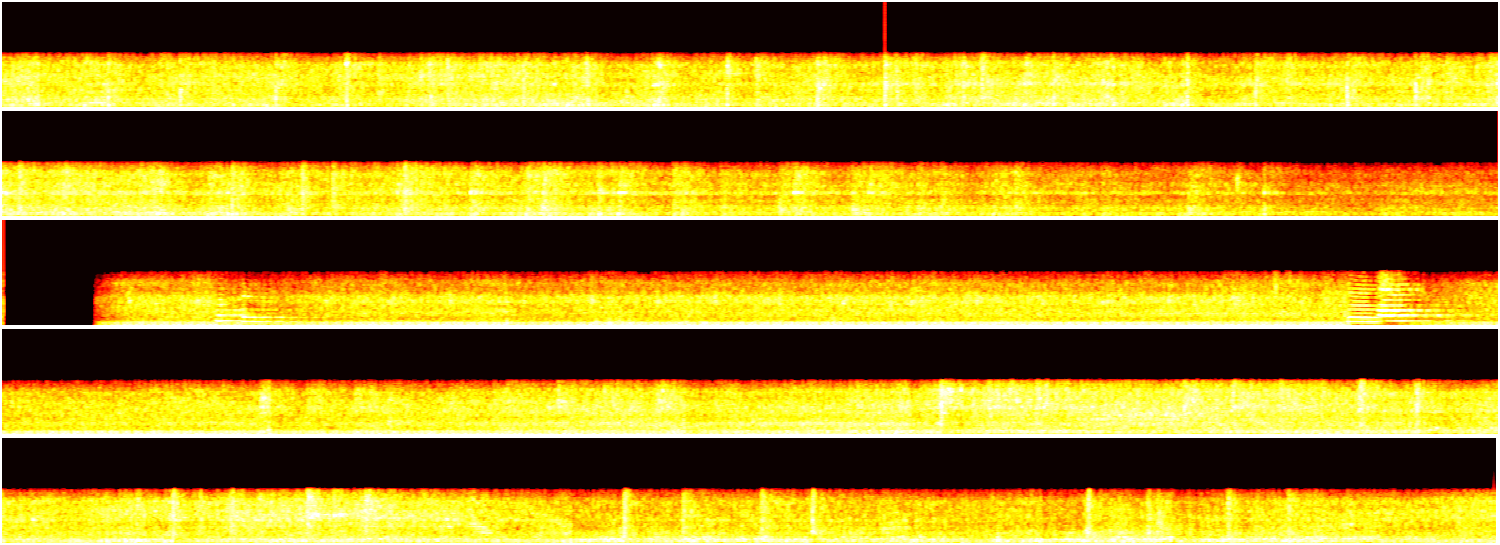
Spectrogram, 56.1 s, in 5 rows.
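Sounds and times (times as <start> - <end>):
diesel locomotive engine humming: 0.0 - 22.5, 23.2 - 56.0
railway coaches rolling past: 0.0 - 22.5, 23.2 - 56.0
train horn: 0.6 - 1.0, 24.0 - 24.8, 32.5 - 33.6.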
